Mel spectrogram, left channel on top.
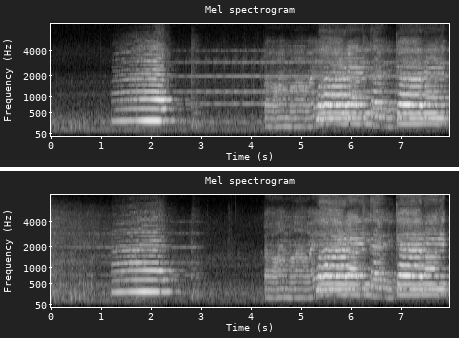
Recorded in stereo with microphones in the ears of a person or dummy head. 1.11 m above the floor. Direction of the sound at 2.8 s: Centre (ahead or behind).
